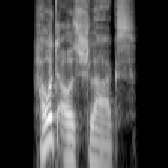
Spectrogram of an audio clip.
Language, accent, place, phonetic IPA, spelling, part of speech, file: German, Germany, Berlin, [ˈhaʊ̯tˌʔaʊ̯sʃlaːks], Hautausschlags, noun, De-Hautausschlags.ogg
- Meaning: genitive singular of Hautausschlag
